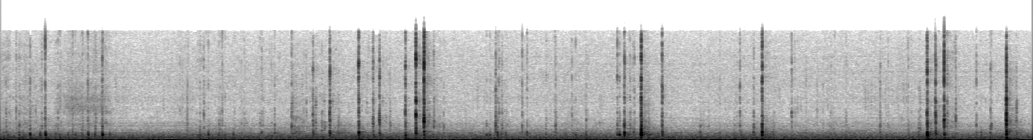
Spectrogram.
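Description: Typing on an Apple laptop keyboard: quick, irregular keystroke clicks, some in short runs, with a steady low hum underneath.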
